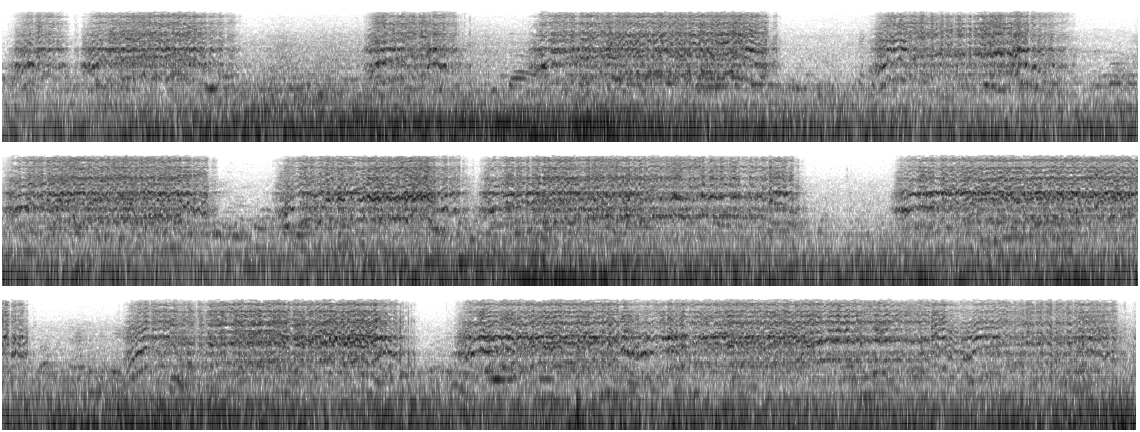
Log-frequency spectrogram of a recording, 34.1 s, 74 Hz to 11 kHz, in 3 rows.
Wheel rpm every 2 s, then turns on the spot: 90, 60, 70, 160, 100, 80, 150, 130, 150, 180, 130, 140, 130, 110, 180, 210, 170.
22-24 26-28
